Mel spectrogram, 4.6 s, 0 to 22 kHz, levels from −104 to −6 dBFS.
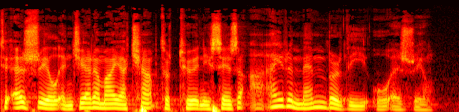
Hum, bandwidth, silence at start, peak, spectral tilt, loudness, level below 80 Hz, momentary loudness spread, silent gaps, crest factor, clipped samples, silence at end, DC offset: none; 16 kHz; 0 s; -6 dBFS; -6 dB/octave; -29 LUFS; -38 dBFS; 11 LU; none; 22 dB; under 0.1%; 0.3 s; under 0.1%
